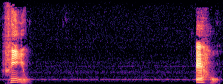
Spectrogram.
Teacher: R has two sounds. When it begins a word or is double, it is rolled, as in French or Spanish.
